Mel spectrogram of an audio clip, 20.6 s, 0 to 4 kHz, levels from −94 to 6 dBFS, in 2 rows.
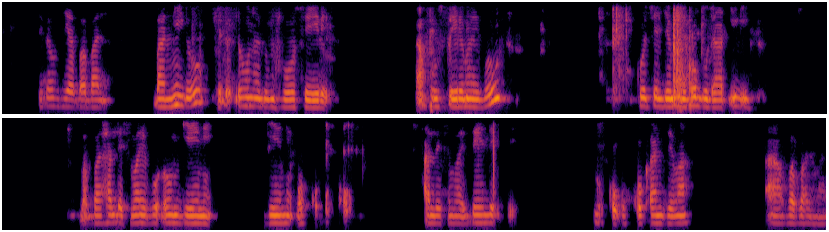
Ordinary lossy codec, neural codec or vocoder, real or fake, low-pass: Opus, 64 kbps; codec, 16 kHz in and 24 kHz out, 2.2 kbps, FireRedTTS-2 codec; fake; 3.6 kHz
